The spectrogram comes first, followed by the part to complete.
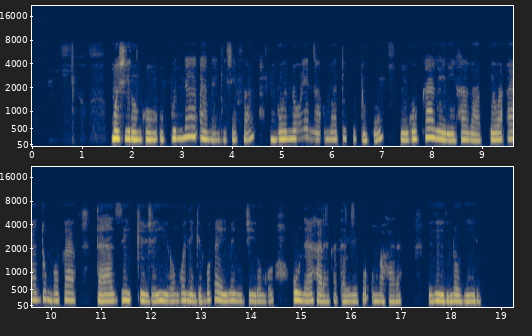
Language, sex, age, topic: Oshiwambo, female, 25-35, agriculture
